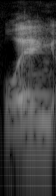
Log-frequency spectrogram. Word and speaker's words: Laing: The right way to pronounce it, I've been pronouncing it Lang for so many years, and Fred Laing on one of the Douglas Laing Facebook groups corrected me on how to pronounce it. So it is Laing and not Lang.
